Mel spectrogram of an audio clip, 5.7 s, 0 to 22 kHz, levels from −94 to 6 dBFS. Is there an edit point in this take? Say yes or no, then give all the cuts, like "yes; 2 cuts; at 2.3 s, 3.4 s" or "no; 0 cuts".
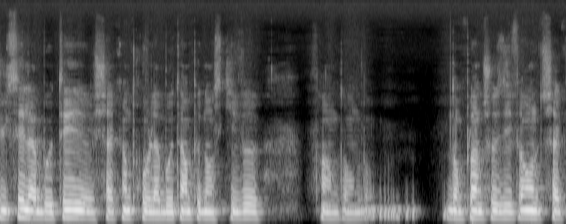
no; 0 cuts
